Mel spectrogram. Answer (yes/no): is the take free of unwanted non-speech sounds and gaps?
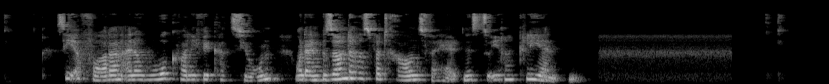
yes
